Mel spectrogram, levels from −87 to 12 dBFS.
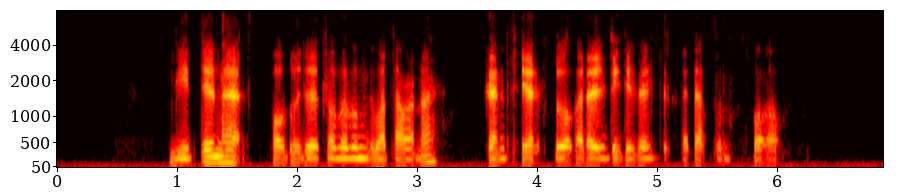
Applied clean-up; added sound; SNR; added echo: neural diffusion model UNIVERSE++.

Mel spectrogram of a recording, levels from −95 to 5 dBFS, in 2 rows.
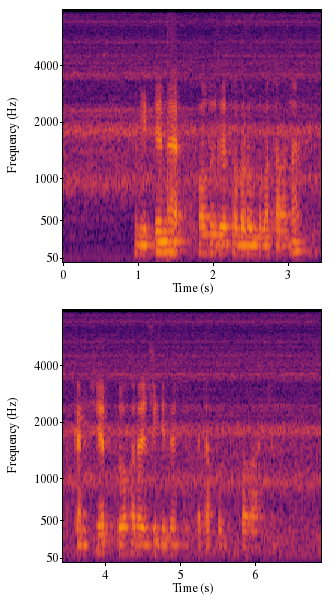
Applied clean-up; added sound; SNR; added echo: none; Hiss / Fire; 10 dB; none.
